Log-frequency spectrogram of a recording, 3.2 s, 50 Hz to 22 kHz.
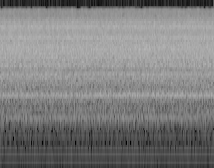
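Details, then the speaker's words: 1994 Ford Probe GT 2.5 V6 at cold idle on a cold day, just after new NGK spark plugs and wires were fitted: steady, even idle with a smooth low hum and no misses, knocks or stumbles while warming up; normal. "We'll start it up and see how she sounds. So good so far."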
